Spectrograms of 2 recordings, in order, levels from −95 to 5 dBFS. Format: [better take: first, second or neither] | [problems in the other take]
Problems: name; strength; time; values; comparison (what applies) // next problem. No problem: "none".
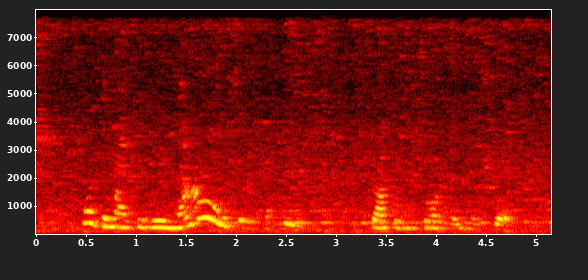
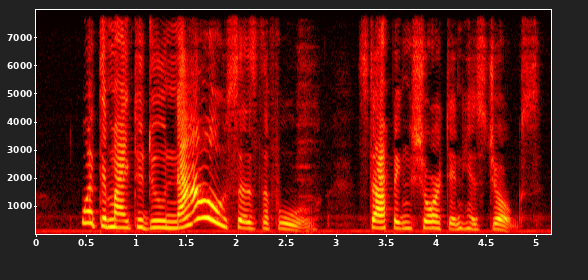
second | noise reduction (classical method WPE with log-MMSE)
